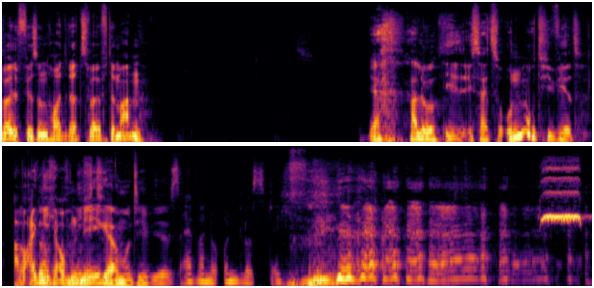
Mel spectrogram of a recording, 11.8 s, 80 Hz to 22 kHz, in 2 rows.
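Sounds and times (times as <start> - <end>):
speech: 0.0 - 1.6, 3.6 - 11.7
laughter: 8.9 - 11.7
referee whistle blast for kickoff: 11.3 - 11.7.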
